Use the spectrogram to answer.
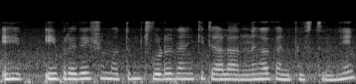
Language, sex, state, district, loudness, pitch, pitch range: Telugu, female, Andhra Pradesh, Chittoor, -15 LUFS, 250 Hz, 235-260 Hz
